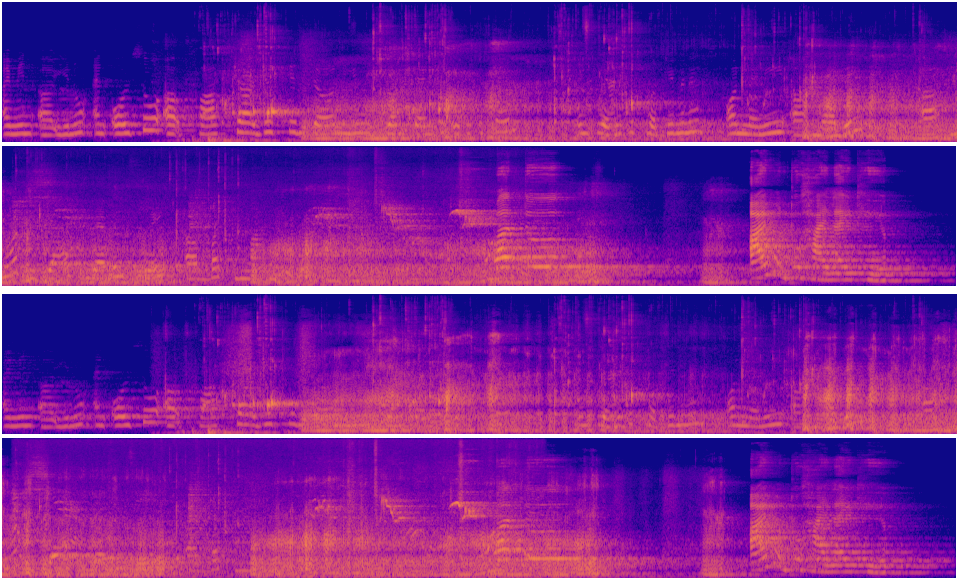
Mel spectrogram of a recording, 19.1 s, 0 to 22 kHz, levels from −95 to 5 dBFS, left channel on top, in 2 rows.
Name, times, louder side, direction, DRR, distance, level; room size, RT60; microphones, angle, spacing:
voice 1, 0.0-5.2 5.8-8.7 8.9-12.7, left 5 dB, 55° left, 10 dB, 0.4 m, -38 dB
sound 1, 1.5-11.4 11.9-15.7 16.2-16.8, right 3 dB, 75° right, 1.0 m, -35 dB
Liquid, 2.0-3.0 3.5-5.0 5.5-6.7 7.4-8.2 8.8-10.4 11.2-11.9, equal, 5° right, 0.7 m, -40 dB
Bird vocalization bird call bird song, 9.7-15.0, right 4 dB, 45° right, 1.8 m, -38 dB
voice 2, 14.4-15.3 17.0-18.4, left 2 dB, 20° left, 4 dB, 1.3 m, -31 dB
13.5 x 10.0 x 7.6 m, 2.7 s
head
